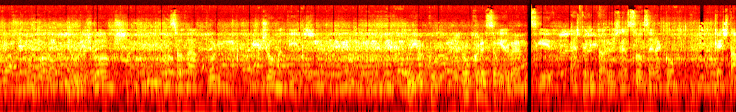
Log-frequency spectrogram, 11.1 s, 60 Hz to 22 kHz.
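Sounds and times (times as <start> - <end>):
voices talking through tv speaker: 0.0 - 11.0.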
